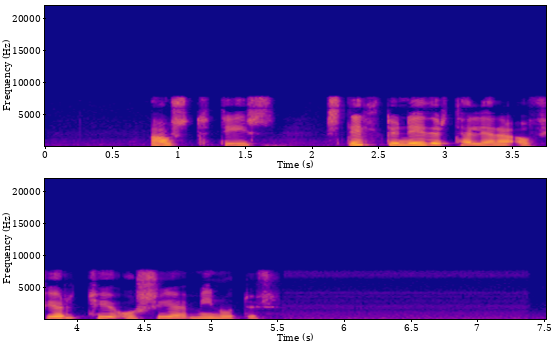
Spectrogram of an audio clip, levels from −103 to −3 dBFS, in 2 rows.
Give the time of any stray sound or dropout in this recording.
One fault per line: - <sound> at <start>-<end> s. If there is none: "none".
none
